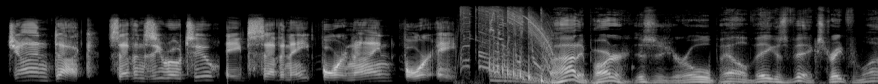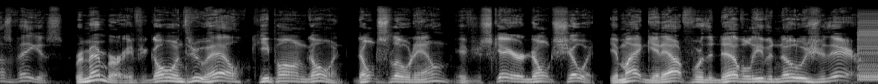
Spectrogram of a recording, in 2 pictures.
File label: character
